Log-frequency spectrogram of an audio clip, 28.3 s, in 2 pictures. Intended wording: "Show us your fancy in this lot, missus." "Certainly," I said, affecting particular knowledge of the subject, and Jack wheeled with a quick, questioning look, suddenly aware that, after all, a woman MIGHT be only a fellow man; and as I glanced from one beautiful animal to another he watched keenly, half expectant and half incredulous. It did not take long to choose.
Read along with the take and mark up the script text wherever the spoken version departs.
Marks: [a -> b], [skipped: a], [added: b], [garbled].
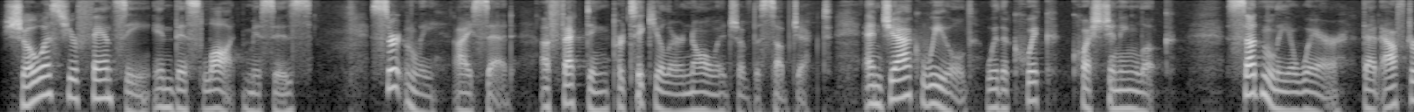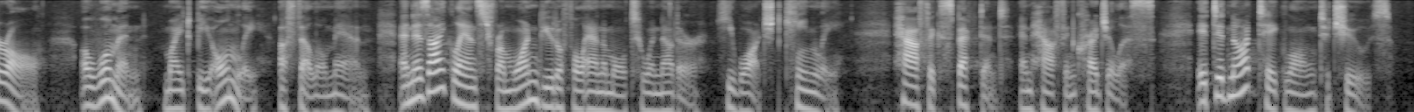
"Show us your fancy in this lot, missus." "Certainly," I said, affecting particular knowledge of the subject, and Jack wheeled with a quick, questioning look, suddenly aware that, after all, a woman MIGHT be only a fellow man; and as I glanced from one beautiful animal to another he watched keenly, half expectant and half incredulous. It did not take long to choose.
